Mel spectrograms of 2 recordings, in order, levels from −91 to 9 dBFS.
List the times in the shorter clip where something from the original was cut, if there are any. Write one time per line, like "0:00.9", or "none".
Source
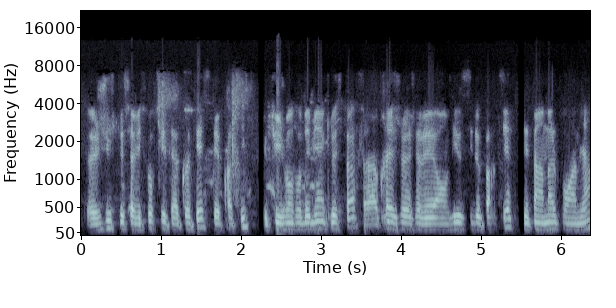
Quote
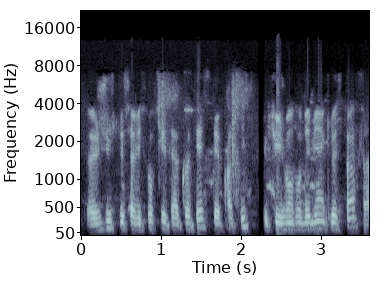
none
